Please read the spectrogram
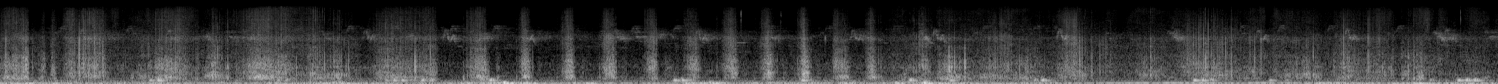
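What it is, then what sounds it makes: Fabric-covered car headrest. Fingertips and nails scratch and rub across the grey-brown fabric of a car seat headrest that has been removed from the car; the headrest has a soft foam core and metal posts. Repeated short, dry scratching strokes sit over a steady low rumble.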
